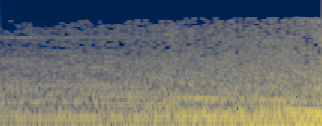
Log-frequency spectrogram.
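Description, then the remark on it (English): The deep, steady drone of Spitfires' Rolls-Royce Merlin engines, a rumbling low roar that swells gradually louder over a couple of seconds, with no voices. “Rolls-Royce Merlin engines. Sweetest sound you could hear out here.”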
